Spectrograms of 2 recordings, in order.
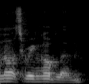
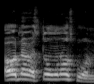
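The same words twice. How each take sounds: First: Lower, softer Goblin side of a back-and-forth; alternating persona. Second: Higher, alarmed Norman side of a back-and-forth; mock panic, pitched up; alternating persona. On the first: Retold or imitated. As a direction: drop down for the reply. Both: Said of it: "back and forth".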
